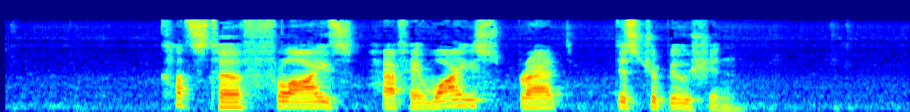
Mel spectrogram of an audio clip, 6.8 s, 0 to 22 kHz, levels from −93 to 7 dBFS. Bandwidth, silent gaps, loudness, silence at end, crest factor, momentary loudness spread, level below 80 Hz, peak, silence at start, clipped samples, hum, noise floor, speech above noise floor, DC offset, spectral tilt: 11.5 kHz; none; -20 LUFS; 1.3 s; 20 dB; 13 LU; -58 dBFS; -2 dBFS; 1.2 s; under 0.1%; none; -62 dBFS; 41 dB; under 0.1%; -3 dB/octave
